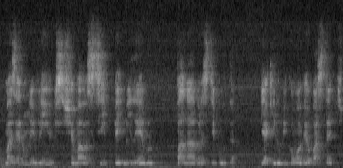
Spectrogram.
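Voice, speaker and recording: Moderately paced male speech against noticeable background noise. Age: 70s. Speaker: Buddhist teacher. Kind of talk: interview. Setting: call via cellphone. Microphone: streaming from cellphone.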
